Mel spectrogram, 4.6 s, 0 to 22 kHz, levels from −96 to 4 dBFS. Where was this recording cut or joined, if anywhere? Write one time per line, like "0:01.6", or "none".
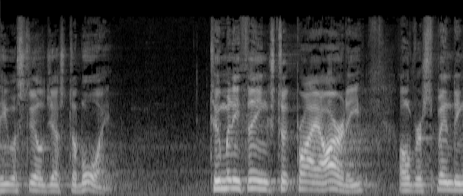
none

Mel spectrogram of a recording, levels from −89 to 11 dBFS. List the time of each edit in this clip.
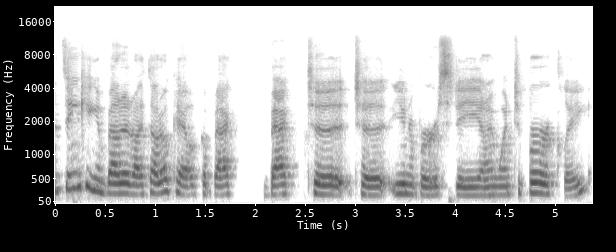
0:02.4

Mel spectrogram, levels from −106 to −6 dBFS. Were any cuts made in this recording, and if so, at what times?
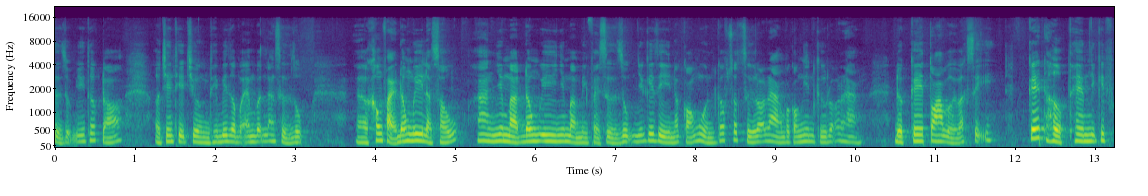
none

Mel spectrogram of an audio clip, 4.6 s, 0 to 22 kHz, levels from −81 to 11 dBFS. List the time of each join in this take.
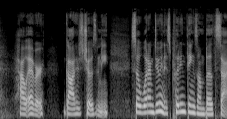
none

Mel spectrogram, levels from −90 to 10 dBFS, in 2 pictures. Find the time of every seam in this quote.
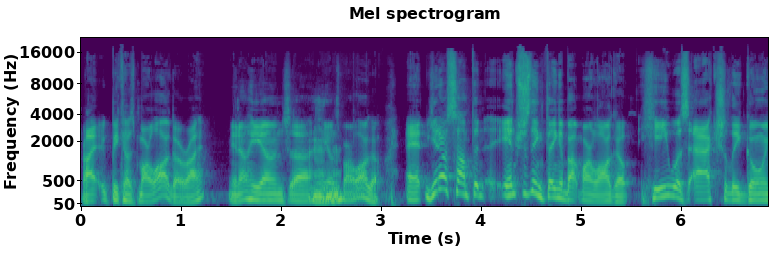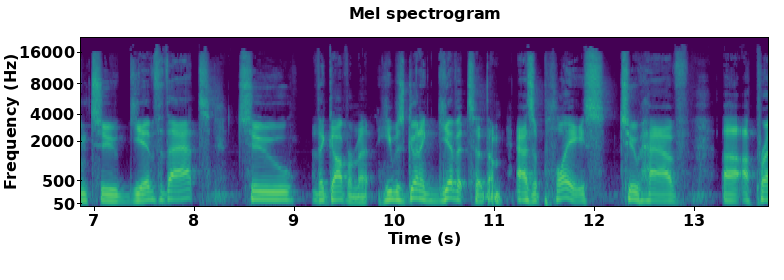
none

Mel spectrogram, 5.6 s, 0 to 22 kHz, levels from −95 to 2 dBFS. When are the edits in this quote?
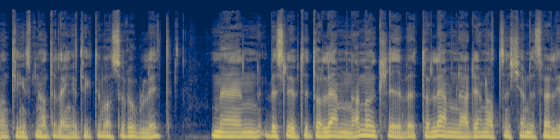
0:01.9

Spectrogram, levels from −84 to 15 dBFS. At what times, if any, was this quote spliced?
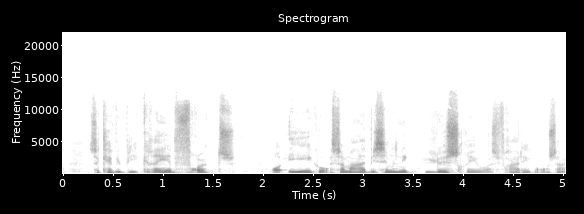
0:01.1
0:02.7
0:03.6

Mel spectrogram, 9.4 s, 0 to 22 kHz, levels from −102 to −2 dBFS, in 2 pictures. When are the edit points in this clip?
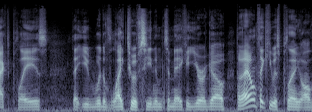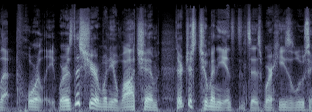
0:03.5
0:07.3

